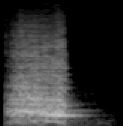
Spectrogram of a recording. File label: Whiskey Bottle Slide, Movement; Foley; Drink Mixing Sound Effects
